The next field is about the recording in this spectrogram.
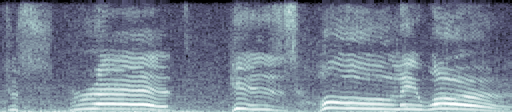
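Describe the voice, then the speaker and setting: An actor playing a fervent street preacher in a fantasy video game, declaiming like an orator. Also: male voice, extremely high pitch, slight background noise, full character voice. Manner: declamatory, ranting, slow oratory. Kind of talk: video game character acting.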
